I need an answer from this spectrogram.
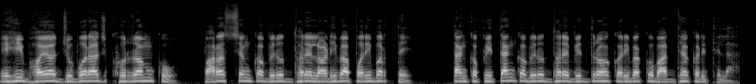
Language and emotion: Odia, neutral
